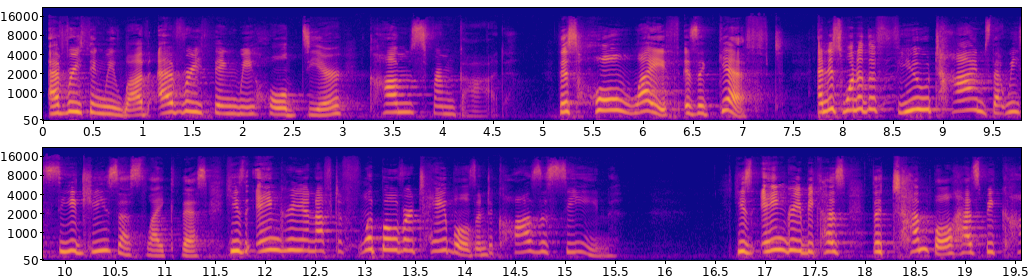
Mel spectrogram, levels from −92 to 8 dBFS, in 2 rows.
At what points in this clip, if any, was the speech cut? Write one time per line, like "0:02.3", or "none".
0:05.0
0:07.7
